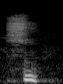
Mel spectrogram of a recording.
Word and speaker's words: Shu: El Señor en esta ocasión estaba por humillar a un Dios que se llamaba el Dios Su. En inglés se pronunciaría el Dios Shu, porque tiene se escribe S-H-U.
